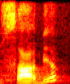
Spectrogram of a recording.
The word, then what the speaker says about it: sábia: sílaba chamamos de proparoxítona a palavra sábio ou sábia se refere a pessoa com muito conhecimento né percebam que a sílaba tônica ali está no sa na inclusive é acentuada Já a palavra sabia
